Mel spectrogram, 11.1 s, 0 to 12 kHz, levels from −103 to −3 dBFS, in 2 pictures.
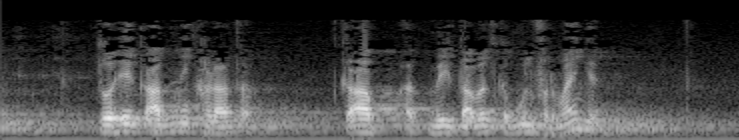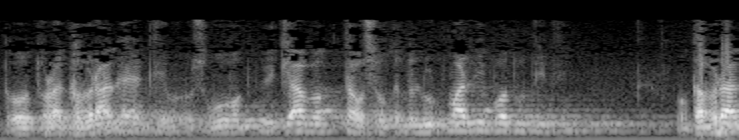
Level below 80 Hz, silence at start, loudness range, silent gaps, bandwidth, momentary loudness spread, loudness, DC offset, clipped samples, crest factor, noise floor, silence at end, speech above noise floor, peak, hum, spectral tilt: -66 dBFS; 0 s; 3 LU; none; 8 kHz; 22 LU; -25 LUFS; 0.1%; under 0.1%; 20 dB; -50 dBFS; 0 s; 26 dB; -6 dBFS; none; -8 dB/octave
